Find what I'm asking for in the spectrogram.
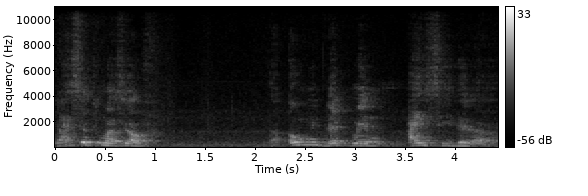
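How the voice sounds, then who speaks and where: High-pitched male speech at a fairly slow pace, with audible room echo and noticeable background noise. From South Africa. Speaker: motivational speaker, former bank robber turned entrepreneur. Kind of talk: motivational talk.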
